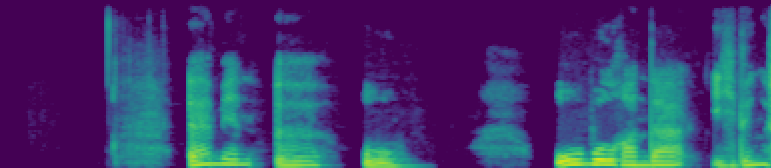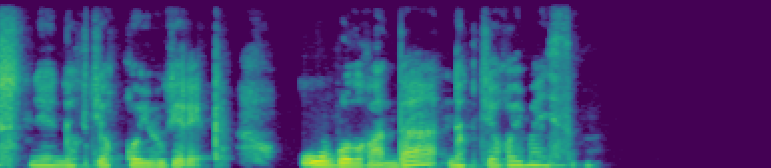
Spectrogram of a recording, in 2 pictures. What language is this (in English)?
Kazakh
